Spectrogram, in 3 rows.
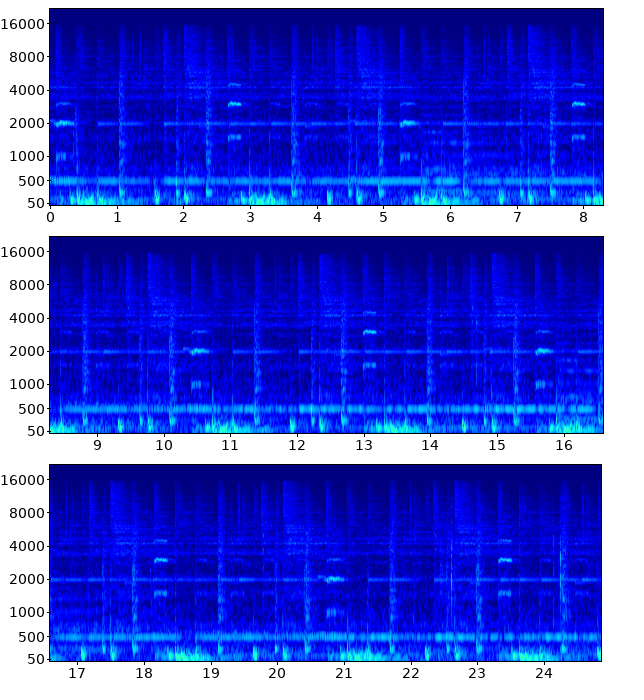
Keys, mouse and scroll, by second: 14.8-16.0 drag, 16.0-18.6 ctrl+drag, 18.6-24.5 ctrl+drag.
